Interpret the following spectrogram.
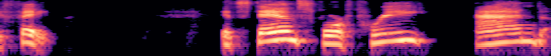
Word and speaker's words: FAPE: One of the most important concepts in the IDA is FAPE which is also typically pronounced as a word by educators. So idea is you spell it out FAPE you say FAPE.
